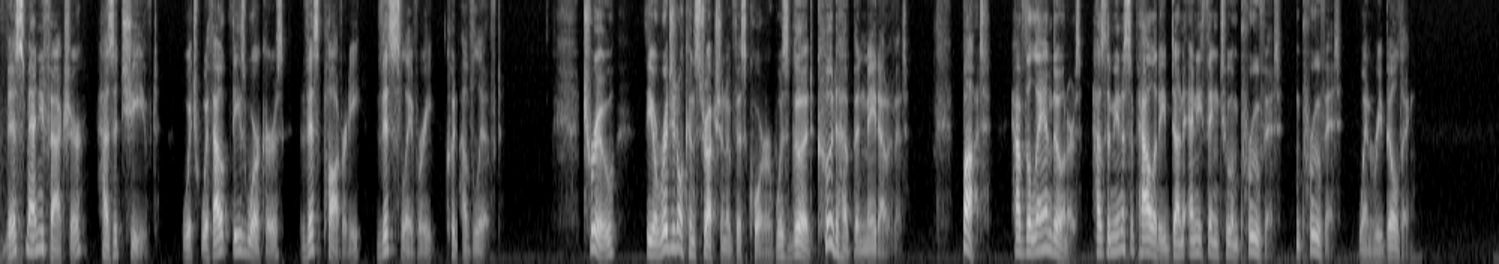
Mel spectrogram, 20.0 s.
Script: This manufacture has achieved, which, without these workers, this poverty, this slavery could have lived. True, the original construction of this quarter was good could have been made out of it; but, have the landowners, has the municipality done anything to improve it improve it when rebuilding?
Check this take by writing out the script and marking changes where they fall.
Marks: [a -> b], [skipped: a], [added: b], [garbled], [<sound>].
This manufacture has achieved, which, without these workers, this poverty, this slavery could have lived. True, the original construction of this quarter was good could have been made out of it; but, have the landowners, has the municipality done anything to improve it improve it when rebuilding?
